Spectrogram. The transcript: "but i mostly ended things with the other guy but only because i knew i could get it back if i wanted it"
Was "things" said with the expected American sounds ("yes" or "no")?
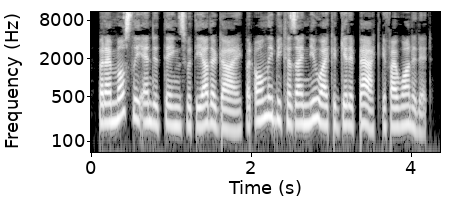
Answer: yes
